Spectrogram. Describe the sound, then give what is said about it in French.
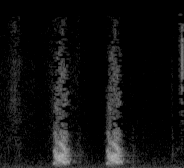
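A dog barks twice in a steady rhythm, two sharp, fairly loud barks about half a second apart, with no voices and only faint background between them. “Oh, un chien.”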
